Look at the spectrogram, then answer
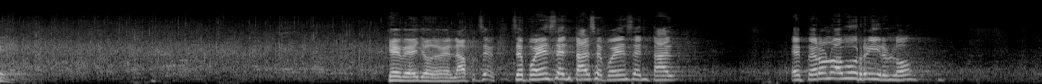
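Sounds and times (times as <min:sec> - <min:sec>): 
audience applause: 0:00.0 - 0:06.0
speech: 0:03.9 - 0:06.9, 0:07.9 - 0:09.5.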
